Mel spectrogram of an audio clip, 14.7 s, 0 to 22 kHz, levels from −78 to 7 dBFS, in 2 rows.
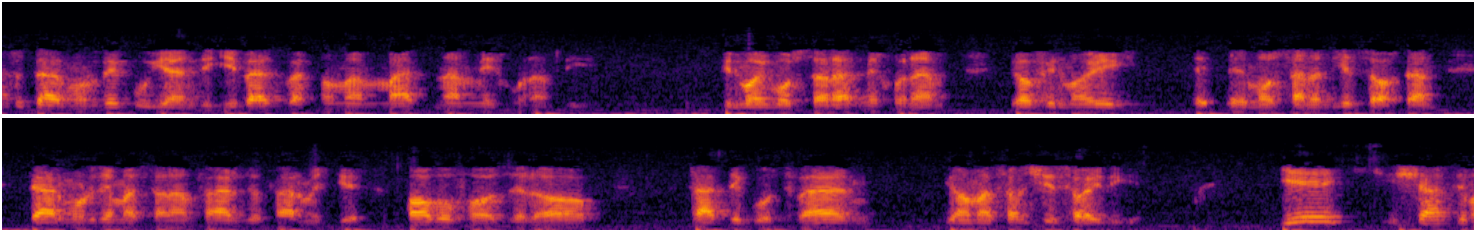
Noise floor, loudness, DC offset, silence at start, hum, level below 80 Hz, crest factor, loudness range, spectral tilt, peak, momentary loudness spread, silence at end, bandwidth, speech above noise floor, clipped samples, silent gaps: -50 dBFS; -18 LUFS; under 0.1%; 0 s; none; -48 dBFS; 18 dB; 2 LU; -4 dB/octave; 0 dBFS; 10 LU; 0 s; 8.2 kHz; 32 dB; under 0.1%; none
